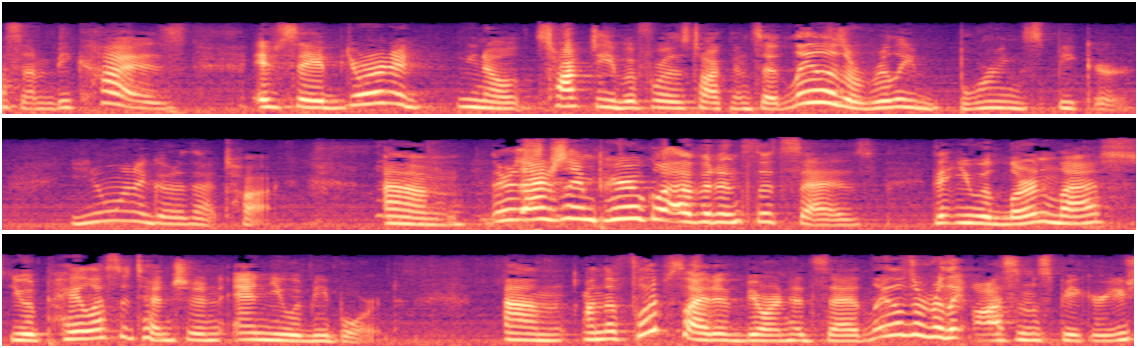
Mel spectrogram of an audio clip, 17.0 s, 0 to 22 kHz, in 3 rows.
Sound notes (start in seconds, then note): 7.3 laughter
